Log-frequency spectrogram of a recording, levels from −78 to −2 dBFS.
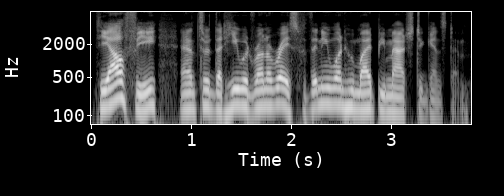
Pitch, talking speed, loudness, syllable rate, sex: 130 Hz, 270 wpm, -19 LUFS, 6.8 syllables/s, male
